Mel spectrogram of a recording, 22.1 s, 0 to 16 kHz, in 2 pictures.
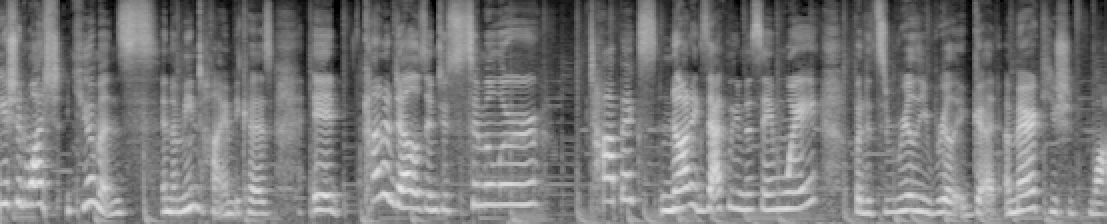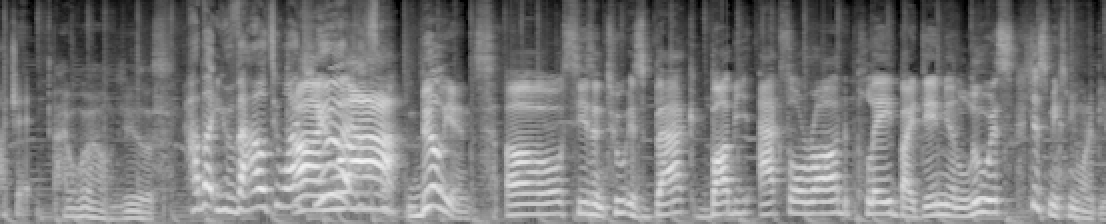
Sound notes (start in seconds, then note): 14.2 Americ groans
